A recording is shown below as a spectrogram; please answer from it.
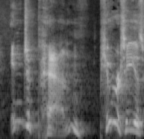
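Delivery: proper announcer voice, high and swooping. Speaker puts the voice on, in an announcer voice. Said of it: "I'll put up my proper announcer's voice".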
